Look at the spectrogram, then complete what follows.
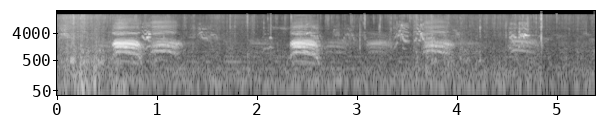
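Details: Crows gathered to feed together give two loud, harsh caws about two seconds apart, followed by softer, more distant caws and faint background murmur.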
